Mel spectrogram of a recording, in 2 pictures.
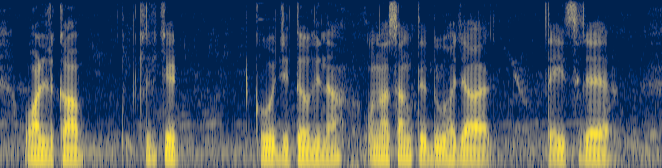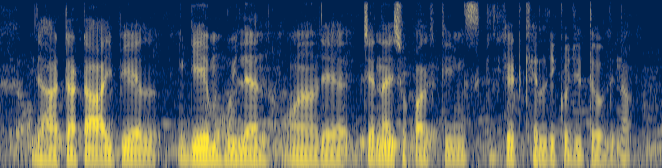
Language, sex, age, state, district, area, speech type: Santali, male, 18-30, West Bengal, Birbhum, rural, spontaneous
